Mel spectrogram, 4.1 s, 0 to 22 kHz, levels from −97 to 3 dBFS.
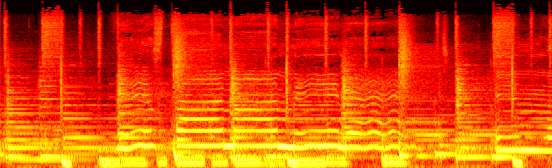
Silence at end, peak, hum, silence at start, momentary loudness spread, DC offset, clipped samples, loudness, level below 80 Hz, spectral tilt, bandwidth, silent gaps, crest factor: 0 s; 0 dBFS; none; 0 s; 7 LU; under 0.1%; under 0.1%; -15 LUFS; -22 dBFS; -6 dB/octave; 17.5 kHz; none; 14 dB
